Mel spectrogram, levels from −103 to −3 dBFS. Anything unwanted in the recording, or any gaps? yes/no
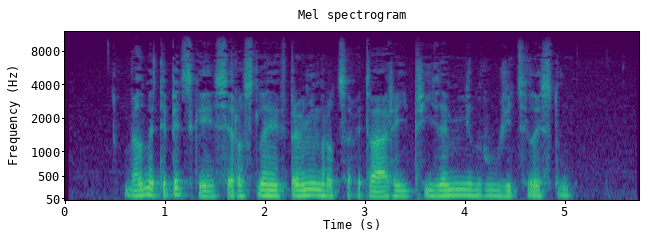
no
